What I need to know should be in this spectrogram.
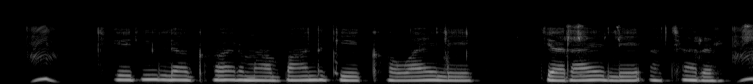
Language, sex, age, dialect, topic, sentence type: Chhattisgarhi, female, 25-30, Northern/Bhandar, agriculture, question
